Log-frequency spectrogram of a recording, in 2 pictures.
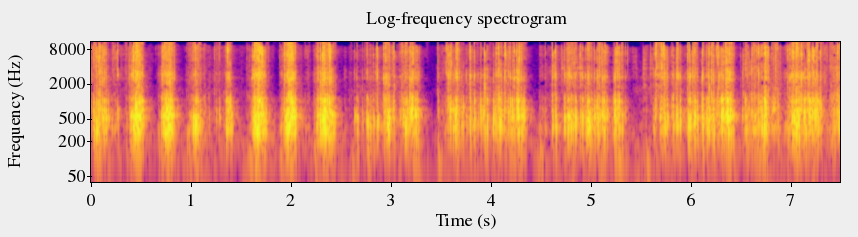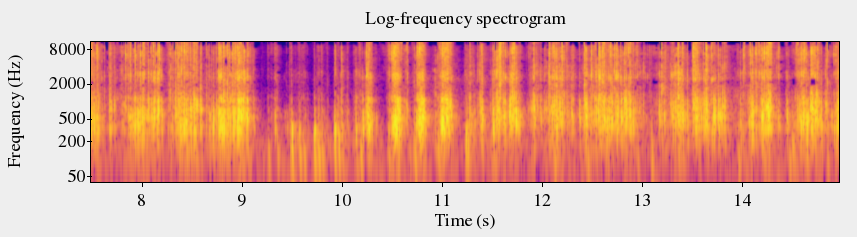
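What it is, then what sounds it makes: Plastic hairbrush bristles scratched. Long nails scratch and scrape the black plastic bristles of a mint plastic detangling hairbrush. The result is a dry, rhythmic series of short raspy strokes, centered in the midrange with little low end. Some stretches turn into denser, continuous scraping.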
